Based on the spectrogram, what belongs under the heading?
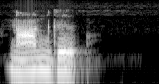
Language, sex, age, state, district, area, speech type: Tamil, female, 30-45, Tamil Nadu, Namakkal, rural, read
